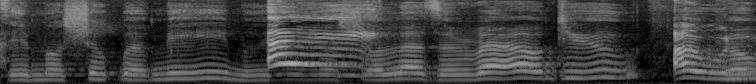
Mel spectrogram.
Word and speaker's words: Mos-Shogbamimu: Say my name, say Mos-Shogbamimu, Shola's around you.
